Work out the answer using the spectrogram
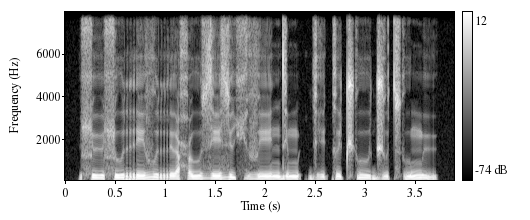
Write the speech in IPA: ɬʉːɬu revurəːħuː zezʉçʉveː ndeməkɡʱekə t͡ʃʼuːd͡ʒut͡sʼu mʉ

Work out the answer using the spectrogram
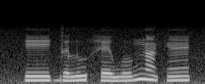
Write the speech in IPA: eː˨ɡə˨lu˧ hɛ˨wo˨˦ ŋã˦˨kɛ̃˦

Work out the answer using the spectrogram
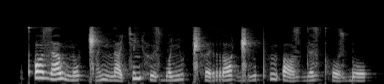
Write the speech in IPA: kʼɒ˥za˧˥˧w no˧˥˧ɡ͡ǁa˧˥˧ɲ na˧˩˧cə˥ɲhɯ˧˩˧z bɒ˧˥ɲ o˥˧ǁʰə˧˩˧ rɒ˧˥˧ɡ͡ǁɯ˧˥pʰɯ˥ʔɒ˧˩˧z də˧˥zkʰo˧˩˧z ɓo˧

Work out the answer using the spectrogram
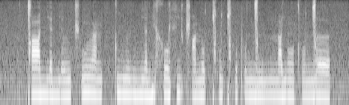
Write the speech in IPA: ǀɑmʲɑ mʲɑlĩt͡ʃʼũlãŋ tːilĩŋ mʲãbʲa xo fʲu t͡ʃʼɑ̃noǀʰũ ǀʰʊpʼʊŋ͡ǀĩnːɑ jõtʼõ ŋ͡ǀɜ

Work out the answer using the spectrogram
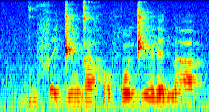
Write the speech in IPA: bu˦fɛ˧ d͡ʒɔ̃˦ɡa˦hɔ˧ fɔ̃˦d͡ʒɛ̃˦ ɾɛ˧ na˦

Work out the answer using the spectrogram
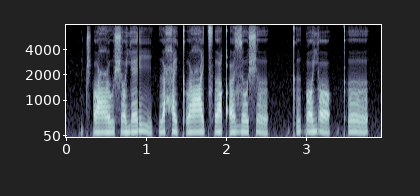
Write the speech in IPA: t͡ʃʼɔʕuʃɔ jɛɾi | ɯħekʼo ʕit͡sʼɤqʼu zoʃɤ | kʼɯɠɔjɔ | kʼɤ

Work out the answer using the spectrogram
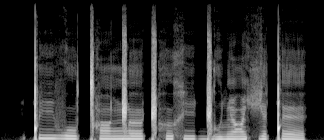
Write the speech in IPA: ǃiːvo ǀʰɑ̃ŋ͡ǁœːǁʰɵ xiːɡ͡ǁo ʎɑ̃ːçɛǃɛː

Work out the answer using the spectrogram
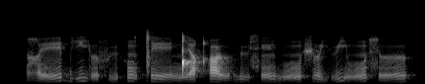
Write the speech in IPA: ʁeː˩˥ ɓi˧˥ jɵ˩˥fʉ˩˥hũ˦˨ ǀeː˦˨ŋ͡ǃe˧˥qʰɵː˦˨ ɦʉ˦˨sẽ˧˥ɡũː˩˥ ʃɵ˦˨jʉ˩˥jũː˩˥ sɵː˧˥

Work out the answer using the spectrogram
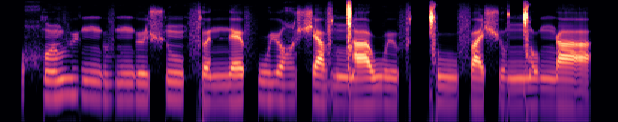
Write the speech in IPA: χʷə̃vy ŋʏvŋʏ ʃũfɾə nɛfwyʁ ʃavŋ͡ǀa wʏf ǀufa ʃoŋ͡ǀoŋa

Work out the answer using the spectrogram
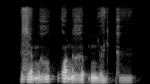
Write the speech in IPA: zɛ̰˧˨mɣu˦˥k̚vɔ̰˧˨n ɣə˨˩p̚ɲə̤˨˩j kɨ̤˨˩

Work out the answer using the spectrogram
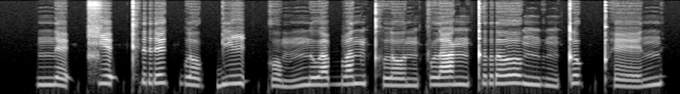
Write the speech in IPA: ne˨˩ʔt͡ɕe˦˥ʔkʰre˥˩k̚lo˨˩k̚ ji˥˩ʔ ko˩˦mnu˦˥a̯ba˥˩n kʰlo˧nkla˥˩ŋ trɤː˥˩ŋɯ˨˩ŋto˥˩k̚pʰe˩˦n

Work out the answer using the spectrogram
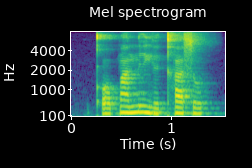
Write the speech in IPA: kʼɔ˨ pã˦ni˦ je˨ kʰa˦sʊ˦

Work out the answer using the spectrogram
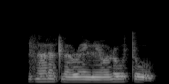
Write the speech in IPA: zɐ̃ɾɐ̃tɳə̃ɹẽ lʲõ ɳutu

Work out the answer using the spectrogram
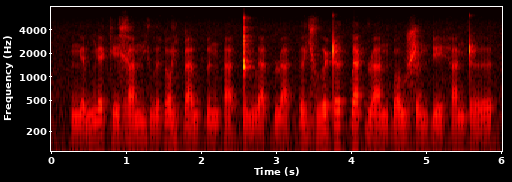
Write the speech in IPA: ŋɛ˨˩˨wŋɛ˧˥ke˨˩ɣa˨˩˦n ju˨˩˨ə̯ɗɔ˧jɓa˨˩˦w ɓə˧ŋʔa˨˩t̚ʈu˨˩˨ la˨˩t̚ɹa˨˩t̚ʔə˧j ɣu˧˥ə̯ʈəː˦˥k̚la˦˥k̚ ɹa˧nɓɔ˧˥wʂə˧m ɗe˧ha˧ŋʈəː˧˥

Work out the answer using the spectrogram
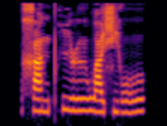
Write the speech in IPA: xa˥˧n pʰi˥˩ɻɻ̩˥wä˧˥ ɕjo˧˥ʊ̯

